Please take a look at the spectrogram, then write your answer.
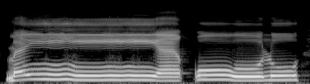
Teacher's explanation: Meleburkan an ke bunyi ai. Meleburkan bunyi nun sukun an kepada bunyi ai huruf ya. Hukum tajwidnya IG, idgham bi gunnah, dengungkan leburkan selama 2 harokat.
